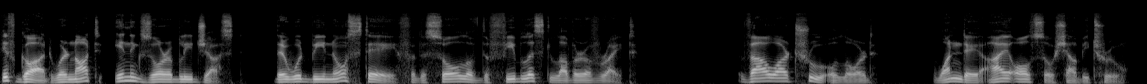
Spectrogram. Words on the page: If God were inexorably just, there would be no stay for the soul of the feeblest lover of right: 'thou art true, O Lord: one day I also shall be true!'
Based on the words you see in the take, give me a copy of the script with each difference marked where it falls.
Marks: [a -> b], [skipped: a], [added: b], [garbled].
If God were [added: not] inexorably just, there would be no stay for the soul of the feeblest lover of right: 'thou art true, O Lord: one day I also shall be true!'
